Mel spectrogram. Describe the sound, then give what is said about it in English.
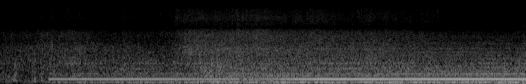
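Steady low engine drone of the barge crossing from Omokoroa to Matakana Island, rising in loudness after a brief start and holding under a constant wash of water and wind. “Kaumatua Enokart Rolleston lives on Matakana Island, so I take the 25-minute barge ride from Omokoroa to go and visit him.”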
